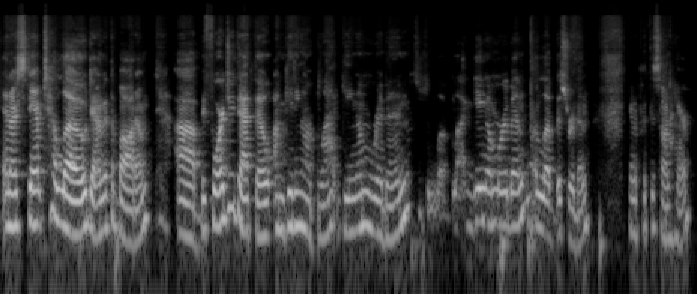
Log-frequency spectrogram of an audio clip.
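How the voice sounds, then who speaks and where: A woman hosts a casual card-making tutorial, chatting through each step as she works. Her voice is rough and congested, fairly low in pitch, and she talks briskly.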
